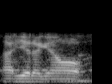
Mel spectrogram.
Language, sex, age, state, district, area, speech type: Assamese, male, 18-30, Assam, Dibrugarh, urban, conversation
